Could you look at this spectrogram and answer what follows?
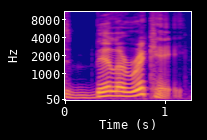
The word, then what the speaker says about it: Billericay: But the town in England that they borrowed it from is Billericay. So it's the same spelling with a Y at the end.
